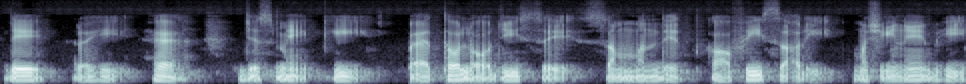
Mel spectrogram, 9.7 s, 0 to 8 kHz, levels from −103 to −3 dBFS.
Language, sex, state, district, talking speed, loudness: Hindi, male, Madhya Pradesh, Umaria, 75 wpm, -20 LUFS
